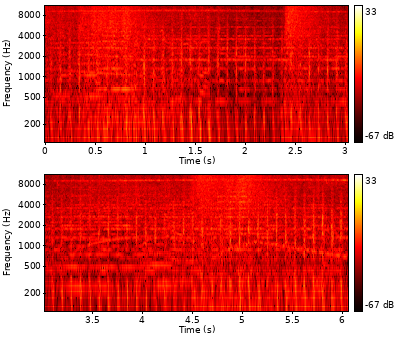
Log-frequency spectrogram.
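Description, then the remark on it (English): A helicopter, its rotor beating in a fast, steady chop over a loud turbine roar, with no voices, as it hovers low over a mall and settles down in a busy shoppers' car park. “helicopter hovers over Los Felix Mall and lands effortlessly in a busy shopper's car park.”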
